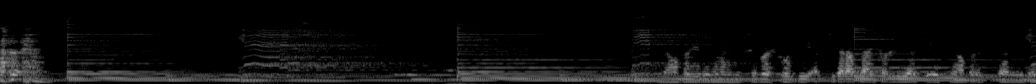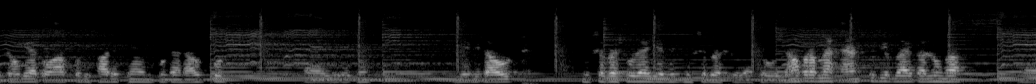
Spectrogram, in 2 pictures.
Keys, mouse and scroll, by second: 3.4 ], 3.7-5.4 drag, 5.4 ], 5.5 click, 5.6 ], 5.9-9.7 drag, 10.4 ctrl+z, 11.2 [, 11.4 [, 11.6 [, 11.6 click, 12.6 ctrl+-, 13.1 ctrl+space, 13.2 click, 13.4 ctrl+=, 13.7 ctrl+space, 13.8 click, 17.4 space, 17.6 click, 17.8 space, 17.9 click, 18.0 space, 19.0 click, 19.2 ], 19.6 ], 19.6 ], 19.8 ], 20.0-20.7 drag.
